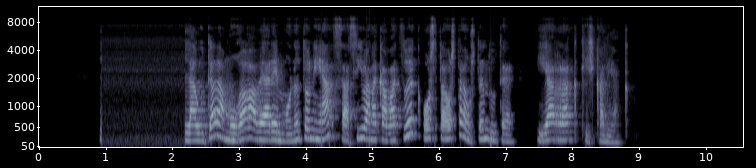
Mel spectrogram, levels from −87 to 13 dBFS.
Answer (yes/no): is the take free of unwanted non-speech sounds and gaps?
yes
